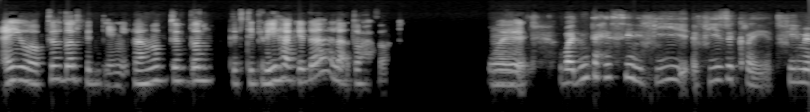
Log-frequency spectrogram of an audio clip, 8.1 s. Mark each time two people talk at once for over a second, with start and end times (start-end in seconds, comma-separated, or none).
none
